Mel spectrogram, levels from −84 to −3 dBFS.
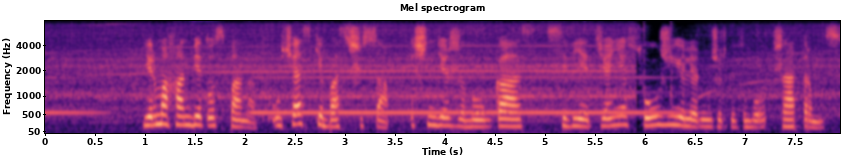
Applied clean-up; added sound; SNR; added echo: none; Wind instrument, woodwind instrument + Domestic sounds, home sounds; 9 dB; none.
